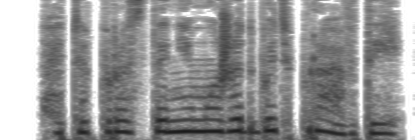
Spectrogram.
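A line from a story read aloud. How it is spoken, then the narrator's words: Whispering. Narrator (Russian): прошептала узница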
